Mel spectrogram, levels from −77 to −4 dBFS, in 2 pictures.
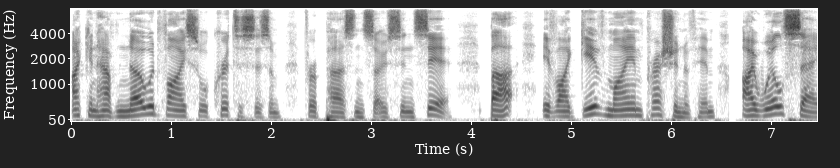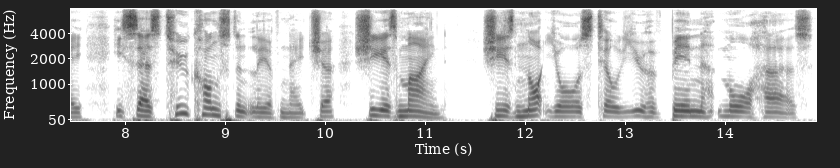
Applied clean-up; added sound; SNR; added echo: none; none; none; none.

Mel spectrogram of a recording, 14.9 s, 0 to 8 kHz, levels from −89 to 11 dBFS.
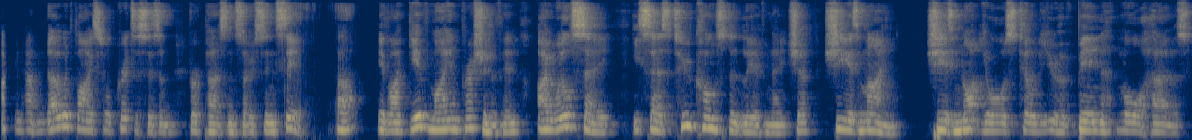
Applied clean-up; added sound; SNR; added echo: neural mask model DeepFilterNet 3.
